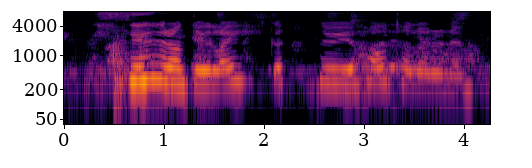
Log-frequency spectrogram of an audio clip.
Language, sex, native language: Icelandic, male, Icelandic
